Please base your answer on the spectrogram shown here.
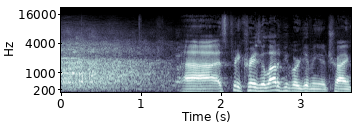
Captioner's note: laughter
